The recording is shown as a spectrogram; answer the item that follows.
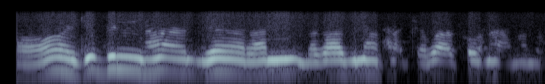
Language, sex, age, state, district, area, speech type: Santali, male, 60+, Odisha, Mayurbhanj, rural, conversation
